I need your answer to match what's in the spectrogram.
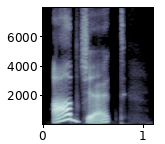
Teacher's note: if you put the stress on the first syllable, object, it becomes a noun, meaning a thing.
